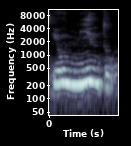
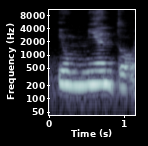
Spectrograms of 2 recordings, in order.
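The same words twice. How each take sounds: First: Slow minto with nasal ee; nasal vowel. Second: Slow miento with a ye glide; wrong version. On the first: Co-host corrects Spanish speakers, slow nasal minto. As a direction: say minto as MEEN-too through the nose. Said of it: "nasal vowel". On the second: Co-host warns Spanish speakers, mistaken slow miento. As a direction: say miento as MYEN-to, Spanish style. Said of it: "it's not eu". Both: Shown as a demonstration.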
